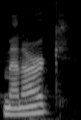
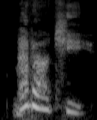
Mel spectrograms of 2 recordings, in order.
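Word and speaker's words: menarche: So like menarch um someone in my comments was like it's menarchy. You're saying it wrong. I don't know. Whatever you like. Menarch or menarchy. I used to say menarchy actually and then I started saying menarch.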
